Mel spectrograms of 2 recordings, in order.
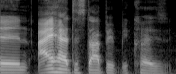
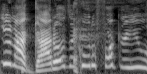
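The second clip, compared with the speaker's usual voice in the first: high, louder mock outrage; indignant retort; 8 dB louder than usual. Telling off the church girl who called him heathen, mock indignant. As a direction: act out an incredulous comeback, pitched way up.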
